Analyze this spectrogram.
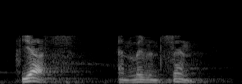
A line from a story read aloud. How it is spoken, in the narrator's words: someone else who knew the man replied sadly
